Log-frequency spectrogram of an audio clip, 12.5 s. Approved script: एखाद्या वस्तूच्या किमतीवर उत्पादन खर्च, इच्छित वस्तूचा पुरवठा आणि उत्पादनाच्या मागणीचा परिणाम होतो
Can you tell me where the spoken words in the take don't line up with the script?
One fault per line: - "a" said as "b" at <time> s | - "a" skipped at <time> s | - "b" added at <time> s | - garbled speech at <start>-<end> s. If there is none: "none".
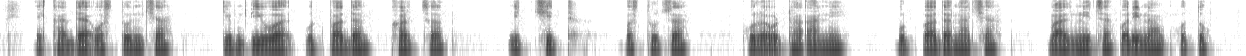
none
